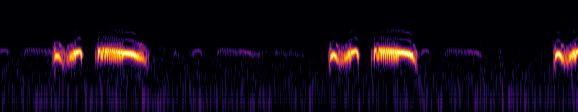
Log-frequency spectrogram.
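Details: Lure song of a spotted dove used to attract wild doves: deep phrases of a quavering double coo then a drawn-out falling coo, repeated about every three seconds, with soft fainter coos in the pauses.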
